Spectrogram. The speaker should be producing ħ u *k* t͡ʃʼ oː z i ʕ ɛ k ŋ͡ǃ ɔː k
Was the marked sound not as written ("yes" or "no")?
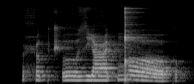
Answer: no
